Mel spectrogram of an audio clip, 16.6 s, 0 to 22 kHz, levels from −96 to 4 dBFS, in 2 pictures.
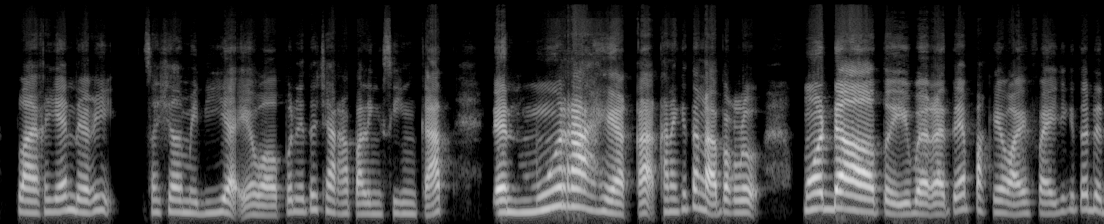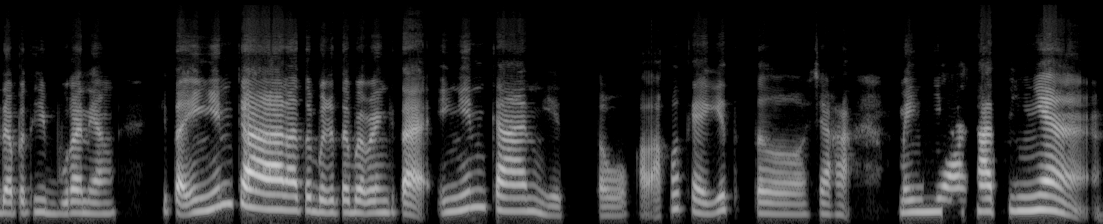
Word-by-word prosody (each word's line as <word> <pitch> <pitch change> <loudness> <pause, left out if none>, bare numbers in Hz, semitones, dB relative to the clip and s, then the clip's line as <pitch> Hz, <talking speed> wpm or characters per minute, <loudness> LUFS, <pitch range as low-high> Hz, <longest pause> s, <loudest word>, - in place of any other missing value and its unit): pelarian 220 +3 -1
dari 235 +1 -5 0.2
sosial 220 0 -5
media 205 +1 -4
ya 175 - -6
walaupun 170 +6 -3
itu 260 +4 -8
cara 215 -5 -4
paling 185 0 -5
singkat 195 +3 -3 0.3
dan 215 0 +5
murah 290 +6 +6
ya 205 -5 +2
Kak 205 +3 +1
karena 225 0 -4
kita 270 - -1
enggak 180 - +5
perlu 215 -1 -2 0.3
modal 265 -3 +9
tuh 205 - -2
ibaratnya 190 +6 0
pakai 235 -4 -5
Wi-Fi 195 +1 -2
aja 225 - -16
kita 255 +1 -7
udah 250 -3 -7
dapat 205 - -13
hiburan 205 -1 -7
yang, 190 -1 -10 0.4
kita - - -2
inginkan 285 - +2
atau 245 0 -7
berita 215 -1 -7
baru 210 -1 -5
yang 210 - -12
kita 315 - -2
inginkan 240 -1 -5
gitu 160 0 -17
kalau - - -11
aku 270 - -12
kayak 215 +3 -8
gitu - - -43
tuh 185 -2 -10
cara 185 -2 -11 0.4
menyiasatinya. 230 +2 -3
220 Hz, 165 wpm, -22 LUFS, 195-245 Hz, 0.4 s, modal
